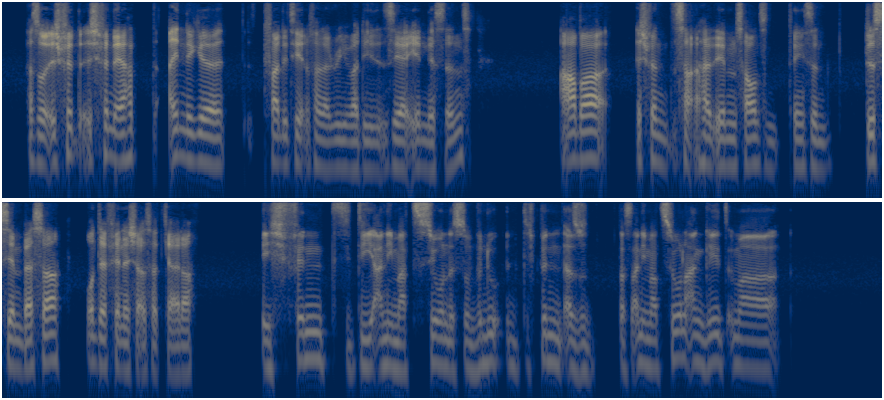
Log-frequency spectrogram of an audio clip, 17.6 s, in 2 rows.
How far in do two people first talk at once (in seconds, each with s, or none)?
none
